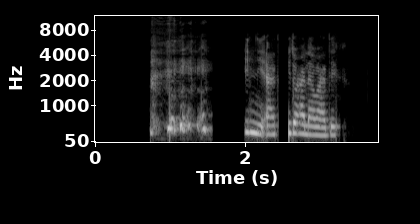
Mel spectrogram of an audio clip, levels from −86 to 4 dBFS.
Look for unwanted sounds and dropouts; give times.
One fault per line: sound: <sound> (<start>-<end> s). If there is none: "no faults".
sound: laugh (0.7-1.6 s)
sound: dropout (2.5-2.6 s)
